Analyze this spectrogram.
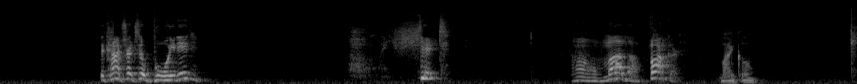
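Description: A man speaks tensely.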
